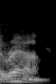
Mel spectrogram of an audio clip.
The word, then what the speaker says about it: Reyon: Okay, Reyon.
